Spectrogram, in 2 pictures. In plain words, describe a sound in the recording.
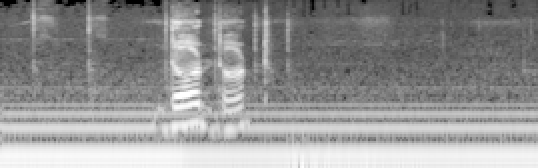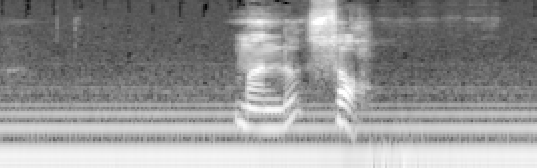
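A man speaks calmly into a clip-on microphone, in short phrases.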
